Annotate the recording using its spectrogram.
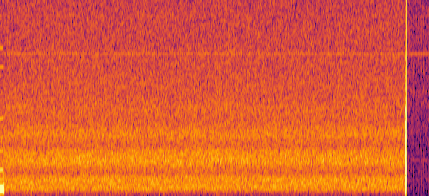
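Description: Faint steady hiss of an open FM radio channel: the repeater's carrier hanging on after its call-sign identification, with no one transmitting. It opens with a click and ends in a short squelch burst as the repeater drops and the receiver goes silent.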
